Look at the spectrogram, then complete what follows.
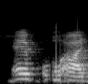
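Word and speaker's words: fort: strong we have four f o r t the t will not be pronounced for and for weak we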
